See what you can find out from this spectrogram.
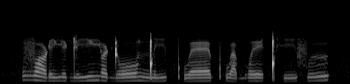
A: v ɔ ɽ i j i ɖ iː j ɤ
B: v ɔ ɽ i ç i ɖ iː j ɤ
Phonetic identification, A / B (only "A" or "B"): A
